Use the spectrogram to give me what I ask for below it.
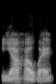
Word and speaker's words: Yahweh: divine name yahweh or yahweh is thought to be the correct pronunciation of god's personal name but when the inseparable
